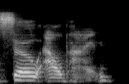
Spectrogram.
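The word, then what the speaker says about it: Sew Alpine: We'll be talking to Hannah Trim, the founder of a Colorado-based cottage company called So Alpine. – Hannah defines the name of her one-woman show by saying So Alpine is a pun, because it's spelled S-E-W.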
